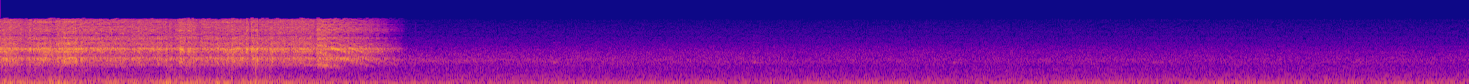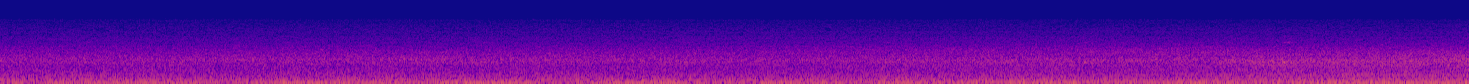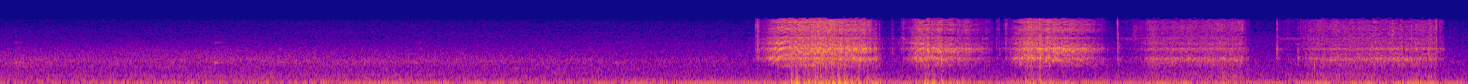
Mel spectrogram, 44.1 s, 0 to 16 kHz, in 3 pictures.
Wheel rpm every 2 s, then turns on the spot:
230, 180, 0, 0, 0, 0, 0, 0, 0, 0, 0, 0, 0, 0, 0, 0, 0, 0, 50, 40, 30, 30.
40-44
